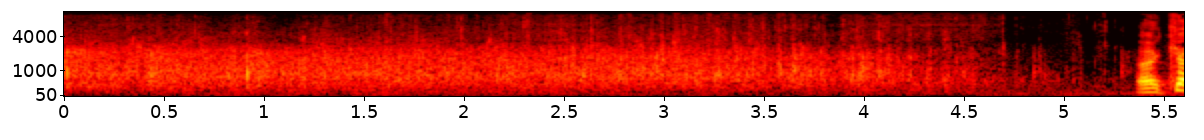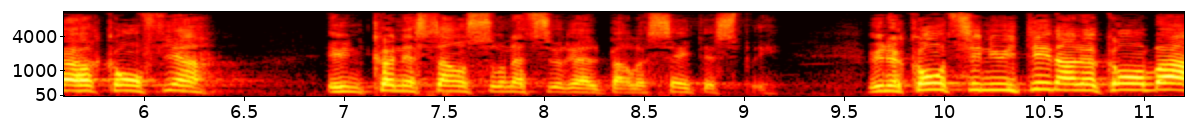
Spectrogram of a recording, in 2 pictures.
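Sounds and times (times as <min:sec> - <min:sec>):
audience applause: 0:00.0 - 0:05.0
speech: 0:05.4 - 0:11.1.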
